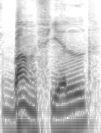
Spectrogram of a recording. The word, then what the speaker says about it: Banfield: Sí, en uno de los suburbios de Buenos Aires, que nosotros pronunciamos Banfield, pero que tiene un nombre inglés, Banfield, y ese nombre inglés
